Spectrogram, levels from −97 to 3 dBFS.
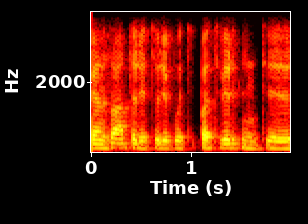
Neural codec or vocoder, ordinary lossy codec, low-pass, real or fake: none; Opus, 24 kbps; 3.6 kHz; real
